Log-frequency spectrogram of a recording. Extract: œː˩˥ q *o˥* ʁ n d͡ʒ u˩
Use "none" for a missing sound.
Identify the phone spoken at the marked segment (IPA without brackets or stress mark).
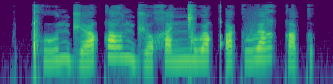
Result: o˥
